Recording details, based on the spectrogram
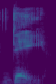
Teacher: There are actually two vowel sounds inside that single a. It's a ae or the or vowel sound of wei.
